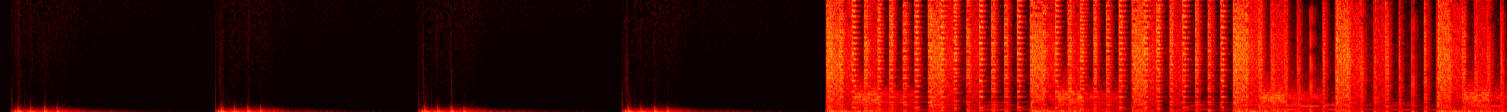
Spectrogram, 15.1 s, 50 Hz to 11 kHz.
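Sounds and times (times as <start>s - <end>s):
booming heartbeat-like thuds: 2.2s - 2.8s, 4.2s - 4.9s, 6.2s - 6.9s
electronic dance beat: 8.3s - 15.0s.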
